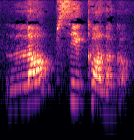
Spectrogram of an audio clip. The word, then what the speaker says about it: psicologo: and that is lopsicolagon lopsicologo now guys to pronounce this noun properly remember to pronounce the p because there is a little bit of p it's you know it's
